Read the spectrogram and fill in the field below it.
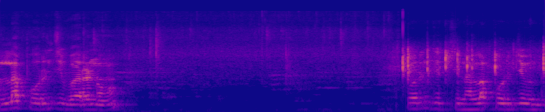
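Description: Oil sizzles softly in a pan.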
